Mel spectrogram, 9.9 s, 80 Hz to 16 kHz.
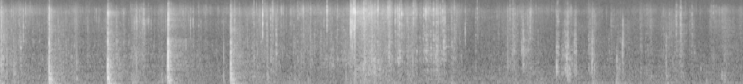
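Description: Dry dead wood being worked by hand: a string of sharp wooden knocks and cracks about every 0.8 s, then a burst of crackling and snapping of dry twigs a little before midway, trailing off into scattered light clicks.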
